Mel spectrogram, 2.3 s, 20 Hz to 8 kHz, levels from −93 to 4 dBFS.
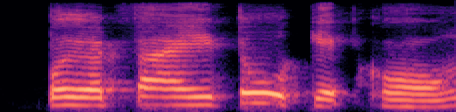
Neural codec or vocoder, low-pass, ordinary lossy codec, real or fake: codec, 44.1 kHz, 2.6 kbps, DAC; 7.2 kHz; none; fake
